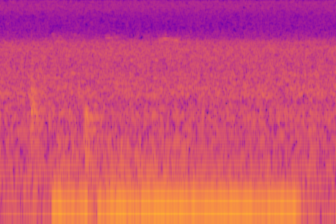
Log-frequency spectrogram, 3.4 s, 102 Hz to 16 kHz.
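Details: 1979 Pontiac Firebird Trans Am, 6.6 big block, start attempt: starter churns about four beats a second for roughly two and a half seconds, engine never catches; reported noise possibly converter or engine, cause unclear.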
